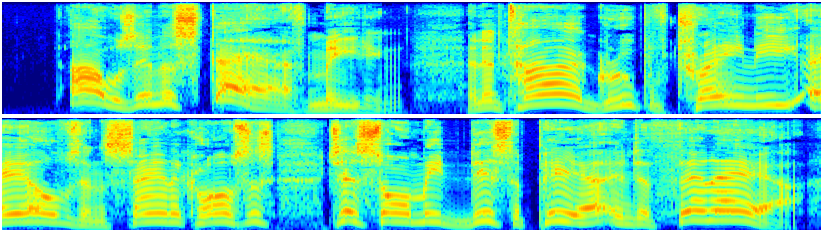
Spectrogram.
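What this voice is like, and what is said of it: Thick southern accent. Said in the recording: “the man cried in a thick southern accent.”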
